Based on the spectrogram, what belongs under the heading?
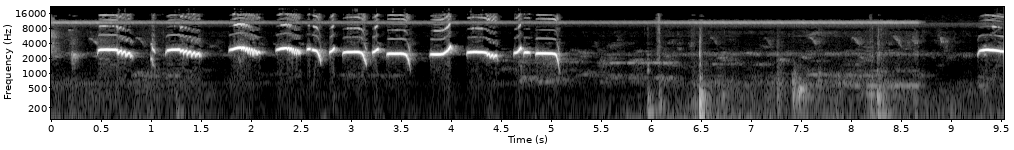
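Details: Thick-billed white-eye song used to lure birds: a rapid series of loud, clear whistled notes, each bending down then up, repeated about 86 times a minute for five seconds, followed by quieter knocking sounds.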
